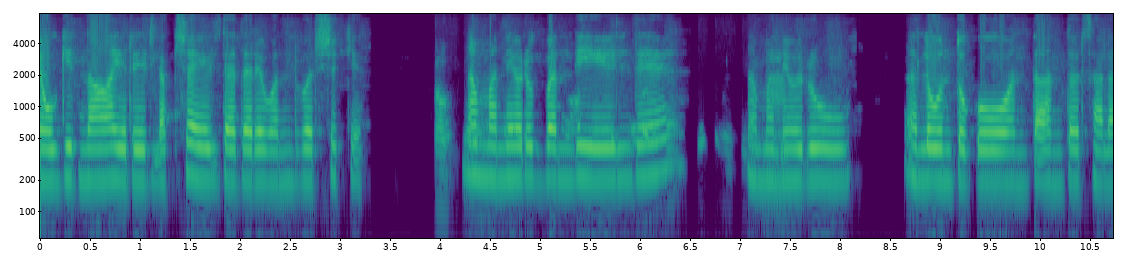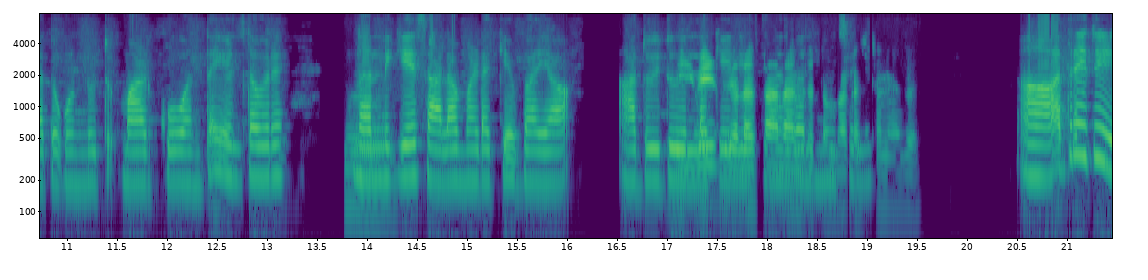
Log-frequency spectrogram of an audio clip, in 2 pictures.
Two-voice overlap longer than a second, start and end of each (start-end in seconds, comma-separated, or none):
17.2-19.0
